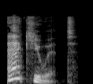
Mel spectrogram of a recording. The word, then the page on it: acuate: British English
